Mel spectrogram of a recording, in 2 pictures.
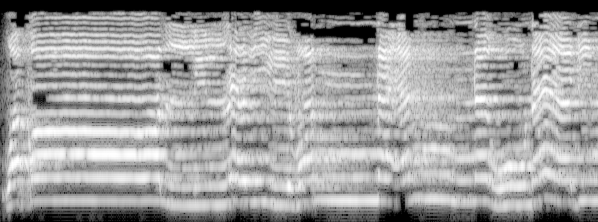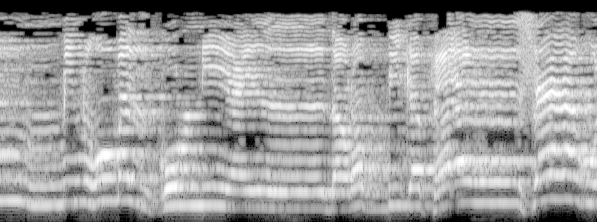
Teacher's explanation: حمزة بإمالة الياء واندرج معه الكسائي وخلف العاشر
